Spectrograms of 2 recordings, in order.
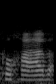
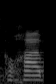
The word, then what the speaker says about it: Cojab: Reach out to me via Instagram, Cojab. I know it doesn't sound like it's spelled. My last name is Cojab with a J.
